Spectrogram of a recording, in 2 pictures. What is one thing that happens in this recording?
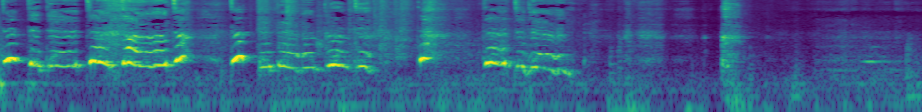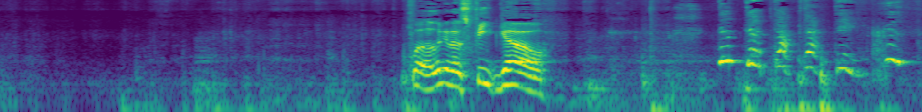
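A young child talks and sings excitedly close by.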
